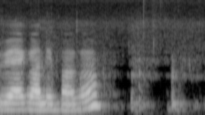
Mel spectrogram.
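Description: Wooden spatula scraping an aluminium kadai as it stirs dal grains frying in hot oil, with a faint sizzle and a couple of strokes near the end. A voice says a short drawn-out word in the first second, louder than the stirring.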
